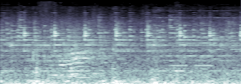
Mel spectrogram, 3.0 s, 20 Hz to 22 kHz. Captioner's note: NH I5 Whistle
